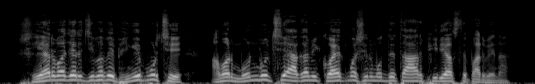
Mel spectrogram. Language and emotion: Bengali, fearful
